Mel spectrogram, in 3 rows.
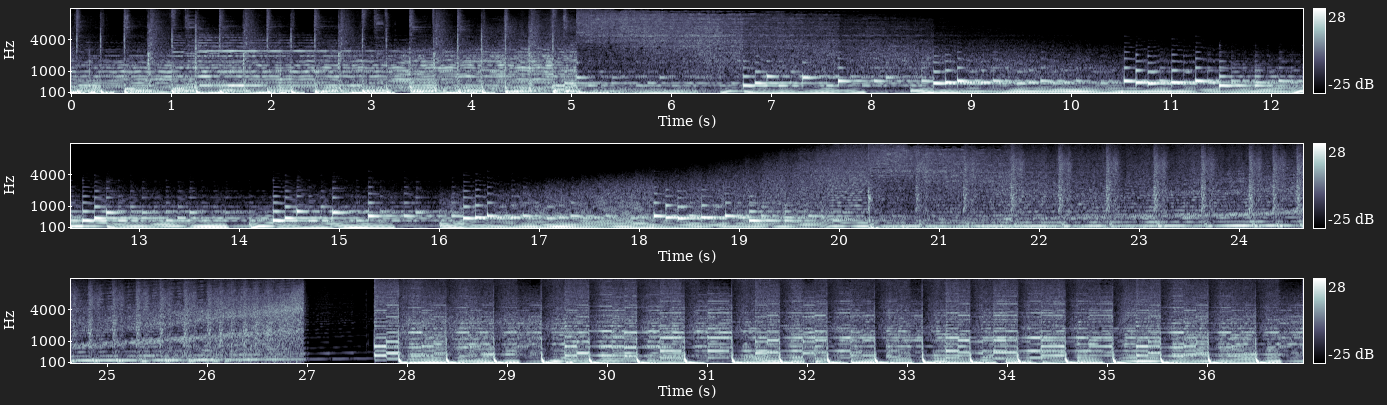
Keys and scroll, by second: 13.9 ctrl+t, 21.0 ctrl+=, 21.5 ctrl+=, 21.9 ctrl+=.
